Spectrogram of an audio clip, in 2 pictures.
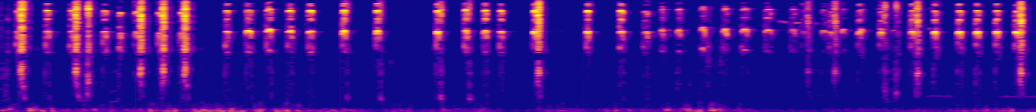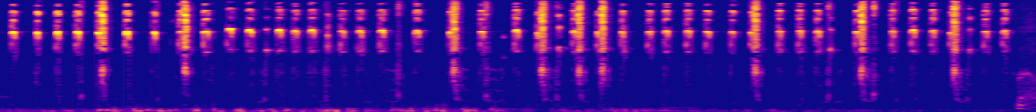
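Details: Agitated male red squirrel making a grouchy fuss: bursts of rapid, rattling chatter and squeaky clicks, with brief pauses between runs, and low rumbling noise beneath.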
